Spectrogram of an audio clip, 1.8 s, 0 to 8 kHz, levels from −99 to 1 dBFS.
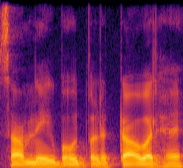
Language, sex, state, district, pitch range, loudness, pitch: Hindi, male, Jharkhand, Ranchi, 95-105 Hz, -13 LUFS, 95 Hz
